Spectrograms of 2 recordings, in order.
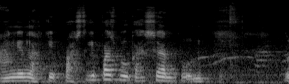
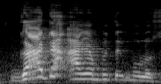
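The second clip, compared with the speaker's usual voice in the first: raised, louder retold snap; bentakan; 5 semitones higher, 5 dB louder than usual. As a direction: cut the demand off with a loud rebuke. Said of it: "Terus saya bentak lagi". (membentak dengan suara naik)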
